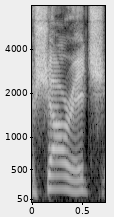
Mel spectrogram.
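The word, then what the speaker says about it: Šarić: he's not a veteran minimum guy but Dario charich as we uh now know is the correct pronunciation is uh that's a guy who might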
